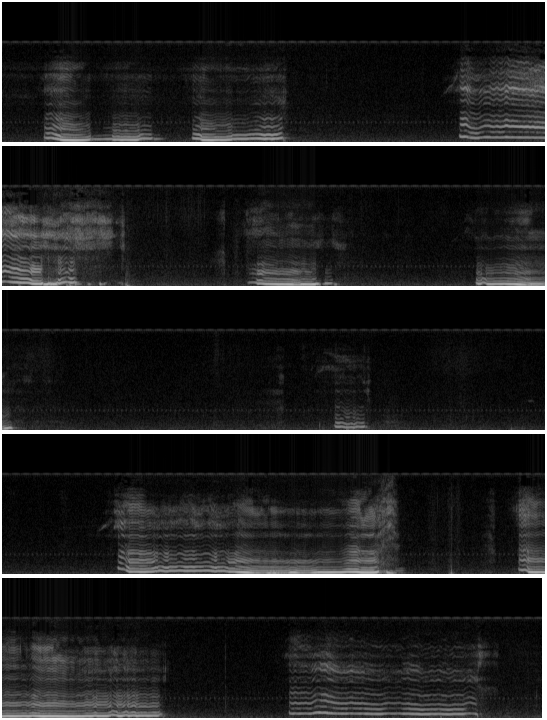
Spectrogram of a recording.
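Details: Ichi, a pet Italian greyhound, suddenly bursts into loud crying indoors: drawn-out, wavering, high whines in bursts of one to two seconds, some rising and falling, with short yelps between and quiet pauses.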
